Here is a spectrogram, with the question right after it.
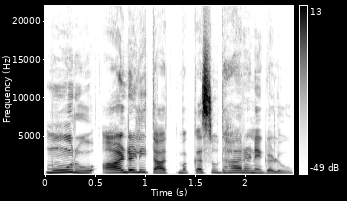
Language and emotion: Kannada, neutral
